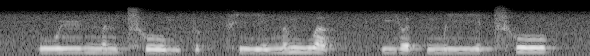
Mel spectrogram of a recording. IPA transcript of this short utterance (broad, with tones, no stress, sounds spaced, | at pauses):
w yː˧ ŋ ɵ˨ n t͡sʰ uː˨˩ m t̪ ʊ˥ k̚ t̪ʰ iː˨˥ n ʊ˥ ŋ w ɐ˨ k̚ | j ɵ˨ t̚ m iː˨ t͡sʰ uː˥ k̚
